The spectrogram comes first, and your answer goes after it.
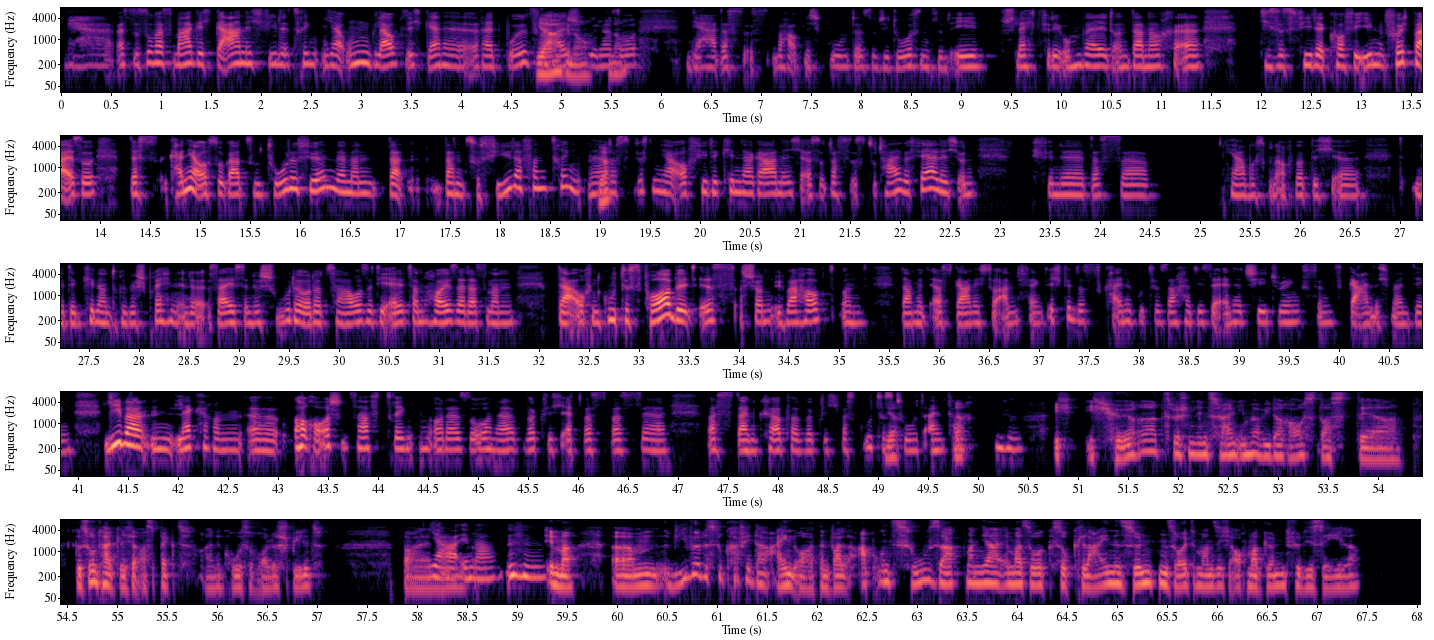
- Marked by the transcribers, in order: put-on voice: "gutes Vorbild ist"; stressed: "gar nicht"; laughing while speaking: "Orangensaft"; other background noise
- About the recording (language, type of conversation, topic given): German, podcast, Welche Rolle spielt Koffein für deine Energie?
